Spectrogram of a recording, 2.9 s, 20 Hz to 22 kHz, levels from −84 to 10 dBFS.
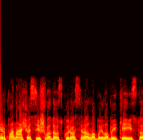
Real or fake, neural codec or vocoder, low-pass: real; none; 9.9 kHz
